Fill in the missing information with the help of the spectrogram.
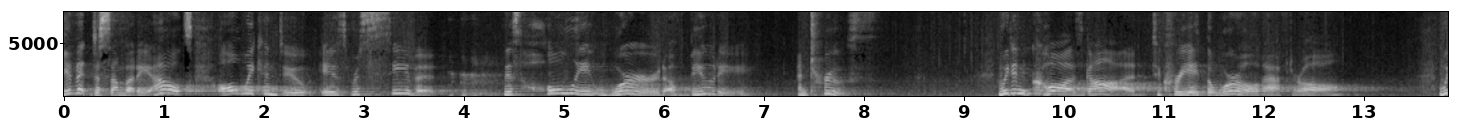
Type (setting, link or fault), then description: setting, large echoing room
